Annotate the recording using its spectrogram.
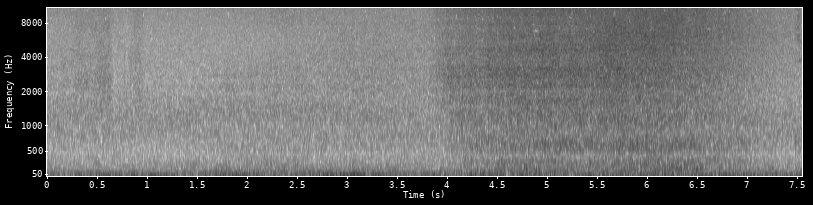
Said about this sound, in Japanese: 特にさ喋らなくてもいい感じでしょ波の音聞いてるだけでも。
